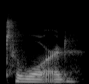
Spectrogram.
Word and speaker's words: toward: to a tah and then you can think of ward like the word war just think know that it's an o r sound even though we spell it with the letters ar just like the word war for example um world war one um so for that one you would try um or war toward toward toward your goal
